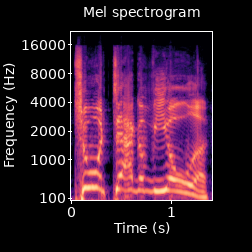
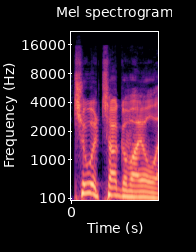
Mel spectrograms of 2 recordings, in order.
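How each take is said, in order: First: The name is shouted in a mock mispronunciation. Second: The name is said in its standard pronunciation. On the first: It imitates a viral video's version of the name. The speaker calls it wrong. "somebody shouts" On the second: It is the player's actual name. The speaker calls it right. "But no, it is"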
